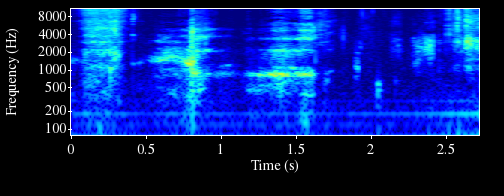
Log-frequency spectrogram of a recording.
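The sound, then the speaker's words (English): A person takes a sip of water, with a few short, wet slurping and swallowing noises spread over a couple of seconds, fairly quiet and with no talking. “I'm going to take a sip of water.”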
